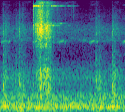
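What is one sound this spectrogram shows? A bright chime rings out as treasure is collected.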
